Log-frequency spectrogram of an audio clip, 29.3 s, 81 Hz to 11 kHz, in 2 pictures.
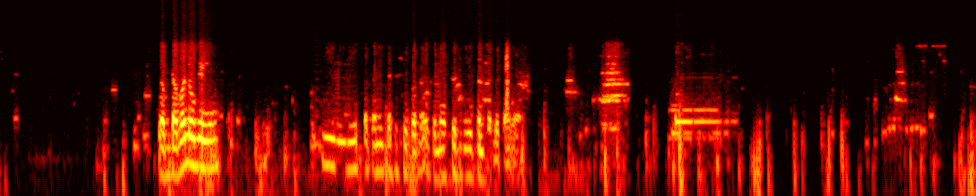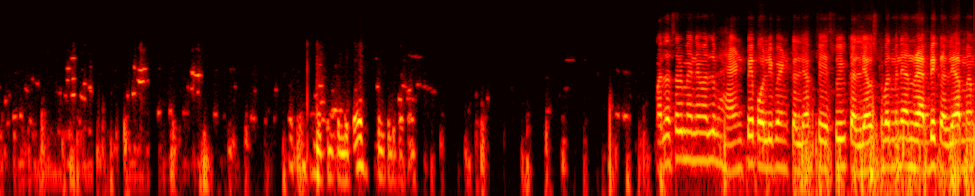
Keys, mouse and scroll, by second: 0.8 click, 4.8 right click, 5.6 alt+click, 8.5 click, 9.3 click, 11.5 click, 19.5 click, 21.7 click, 21.9 click, 23.0 click.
